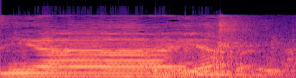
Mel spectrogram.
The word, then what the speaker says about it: Iyanya: It's Iyanya.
